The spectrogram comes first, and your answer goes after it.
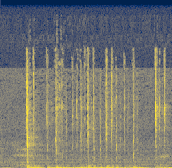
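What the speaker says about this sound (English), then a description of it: "we can start typing if you want." Typing on a computer keyboard, a steady run of close, crisp key clicks with uneven rhythm and a few louder taps, with no talking.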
